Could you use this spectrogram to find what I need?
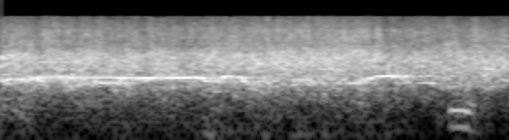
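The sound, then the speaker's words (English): A loud, dense burst of crowd cheering and applause fills the whole few seconds at a steady level, then cuts off abruptly, like a canned sound effect. “Not a lot of gold fans in this crowd.”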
